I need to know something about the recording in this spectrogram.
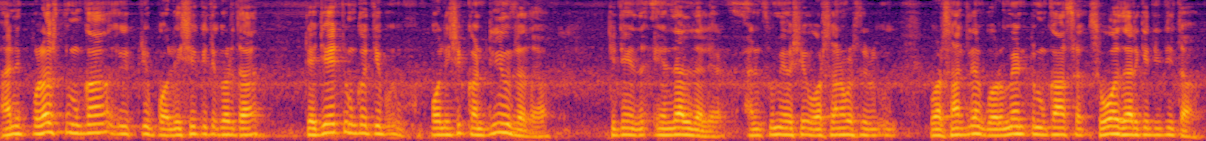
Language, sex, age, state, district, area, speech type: Goan Konkani, male, 60+, Goa, Salcete, rural, spontaneous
